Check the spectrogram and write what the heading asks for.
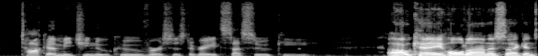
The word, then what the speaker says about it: Sasuke: It's the great Sasuke. Sasuke. Yous are silent in Japanese. Ladies and gentlemen, that's how you say it. Great Sasuke. Sasuke. Not Sasuke. Like not Sasuke.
